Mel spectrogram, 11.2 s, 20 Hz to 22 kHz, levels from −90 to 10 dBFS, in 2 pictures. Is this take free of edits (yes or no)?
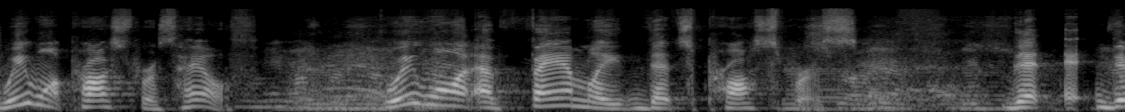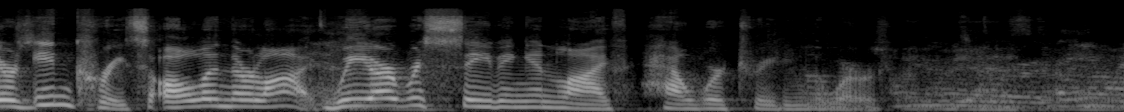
no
